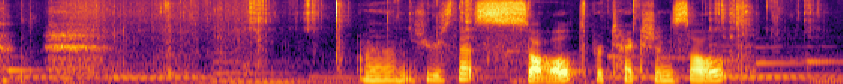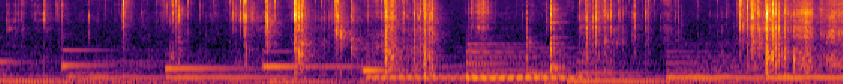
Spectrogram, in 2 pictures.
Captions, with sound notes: Here's that salt. Protection salt. [Plastic Rustling]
